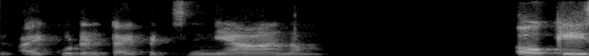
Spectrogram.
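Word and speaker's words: ज्ञानम्: sorry I told you I couldn't type it's ज्ञानम okay so what our teacher said that the pronunciation is ज्ञान ज्ञान right fine से या कैन से ज्ञानम बट आई आई एम not comfortable वि ज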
